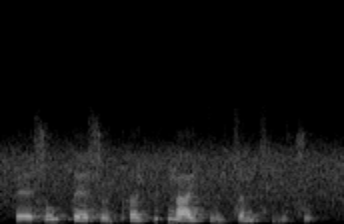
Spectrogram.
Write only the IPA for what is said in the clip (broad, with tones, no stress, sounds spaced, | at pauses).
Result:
ɛː˨ s o˥ w t̪ ɛː˨ s ɵ˨˩ ɥ pʰ ɐ˧ j p ɪ˥ k̚ n̪ aː˧ j t̪ uː˨˩ j t͡s ɐ˧ n t͡sʰ iː˨˩ w t͡s ʊ˨˥ k̚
